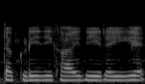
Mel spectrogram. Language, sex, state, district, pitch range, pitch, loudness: Hindi, female, Bihar, Araria, 195-200 Hz, 195 Hz, -36 LUFS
